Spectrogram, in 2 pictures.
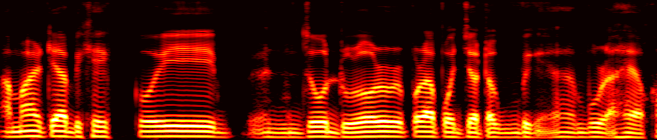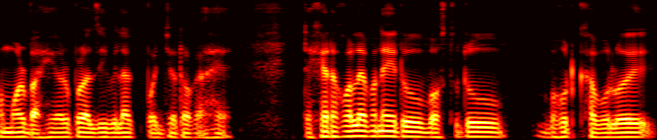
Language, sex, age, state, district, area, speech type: Assamese, male, 30-45, Assam, Sivasagar, rural, spontaneous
